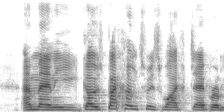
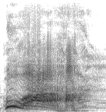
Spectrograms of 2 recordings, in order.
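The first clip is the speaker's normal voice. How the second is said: Al Pacino; 2 semitones higher than usual. Retold or imitated. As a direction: play it like Pacino reassuring the couple. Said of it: "Al Pacino's like".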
